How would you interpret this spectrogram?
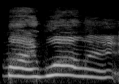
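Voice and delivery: high, slow squeal of joy; delighted cry. Retold or imitated. Man in the ad squealing over his lost wallet. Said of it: "and he goes".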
